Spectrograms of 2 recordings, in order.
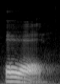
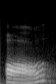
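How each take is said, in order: First: "all" with a narrow, drawn-out vowel; New York "all", long and loud. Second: Said in the usual way. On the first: Shown as a demonstration. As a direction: stretch "all" with a gliding aw. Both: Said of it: "All will sound like".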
